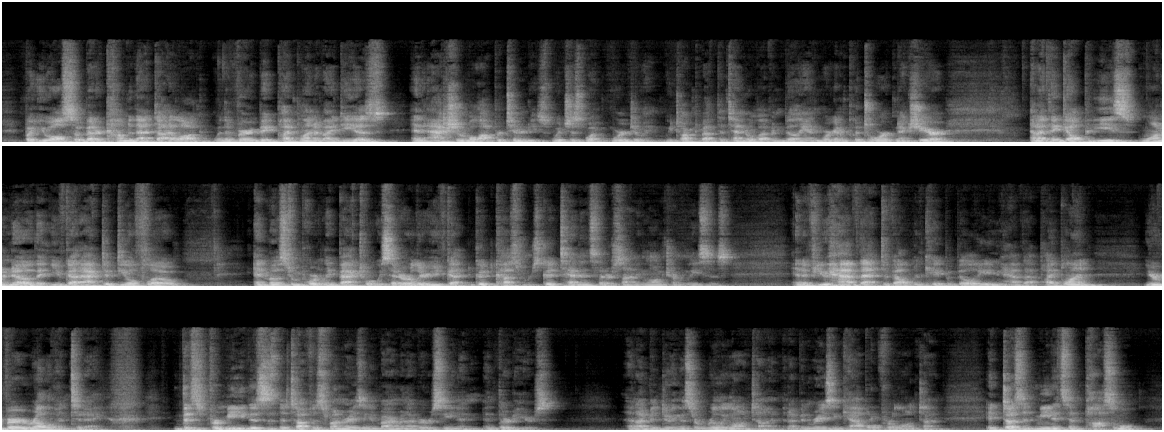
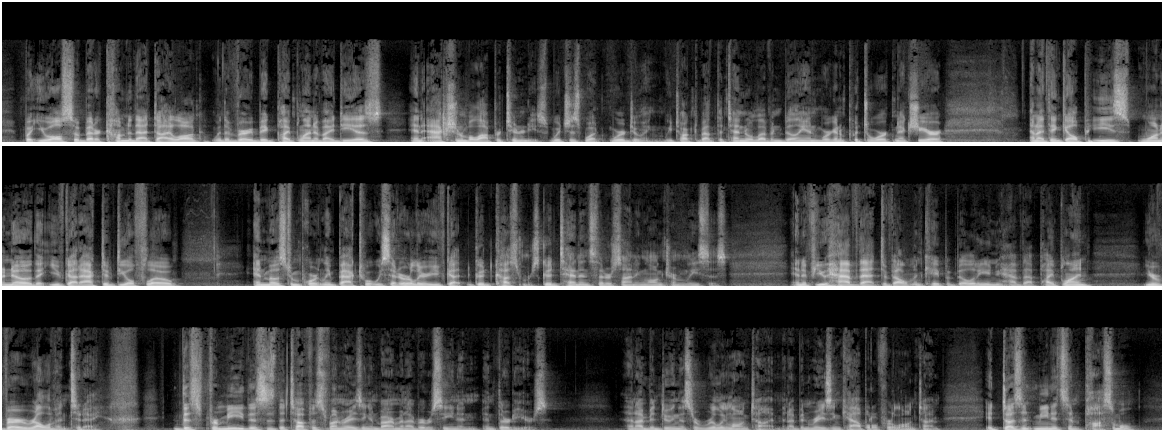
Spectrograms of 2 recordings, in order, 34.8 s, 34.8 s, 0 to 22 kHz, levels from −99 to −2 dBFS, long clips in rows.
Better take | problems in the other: second | room echo; slight; dies away in 0.3 s // off-mic speech; far

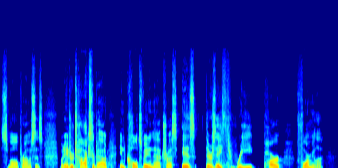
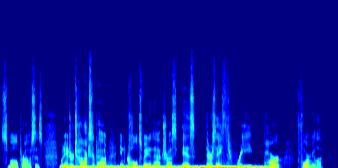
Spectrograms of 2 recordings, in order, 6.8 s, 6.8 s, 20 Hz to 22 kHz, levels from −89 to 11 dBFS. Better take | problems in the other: first | low rumble; loud; from 1 to 5.5 s; 4 dB below the speech

